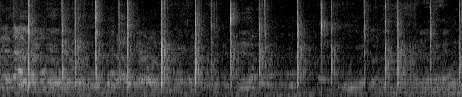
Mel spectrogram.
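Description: Audience clapping at a book launch event: a loose scatter of sharp, separate hand claps, irregular and fairly close, spread over several seconds with a faint room murmur between them.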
